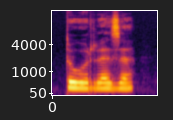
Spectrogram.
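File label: "turres", female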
